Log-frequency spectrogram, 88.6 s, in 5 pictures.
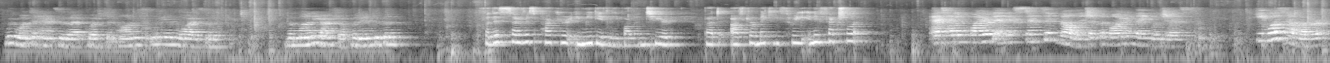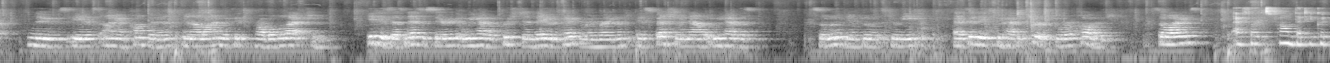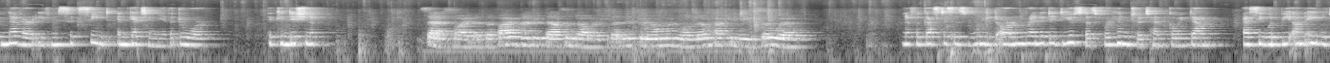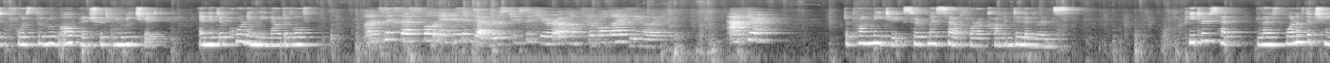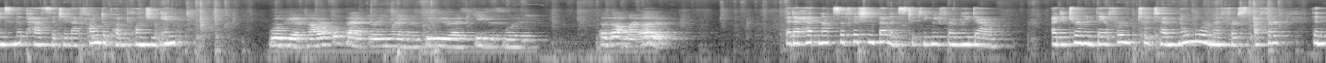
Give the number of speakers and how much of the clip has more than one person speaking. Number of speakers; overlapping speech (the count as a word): three, no overlap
